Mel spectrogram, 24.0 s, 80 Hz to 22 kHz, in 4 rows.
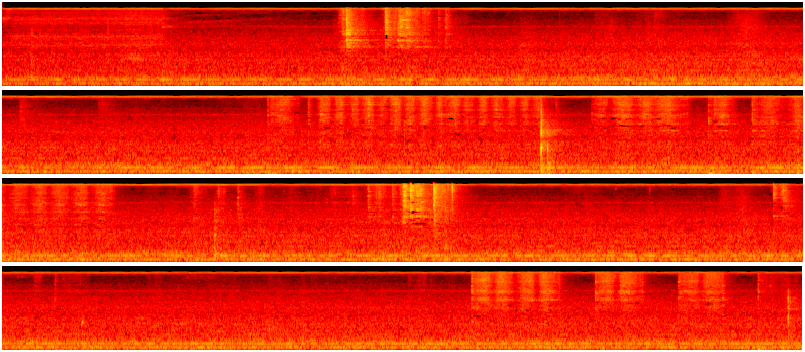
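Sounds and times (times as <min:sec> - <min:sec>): wire brush scrubbing metal: 0:21.6 - 0:23.5.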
